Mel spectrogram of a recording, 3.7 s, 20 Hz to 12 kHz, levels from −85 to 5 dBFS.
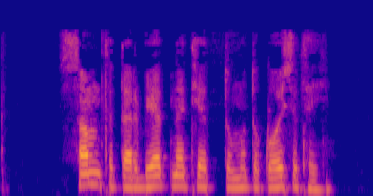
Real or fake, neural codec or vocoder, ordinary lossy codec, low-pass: real; none; MP3, 32 kbps; 7.2 kHz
